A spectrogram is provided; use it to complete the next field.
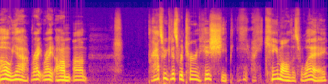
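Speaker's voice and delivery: naive, sweet little voice. Recapping a scene, speaker quotes Aegon's reply in a naive sweet little voice. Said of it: "like sweet little voice of all time".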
